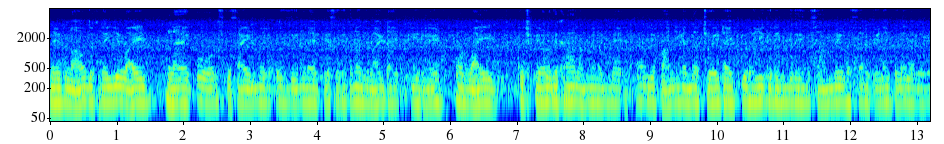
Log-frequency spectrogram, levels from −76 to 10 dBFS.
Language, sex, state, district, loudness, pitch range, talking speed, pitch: Hindi, male, Bihar, Lakhisarai, -31 LUFS, 100-105 Hz, 175 wpm, 100 Hz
